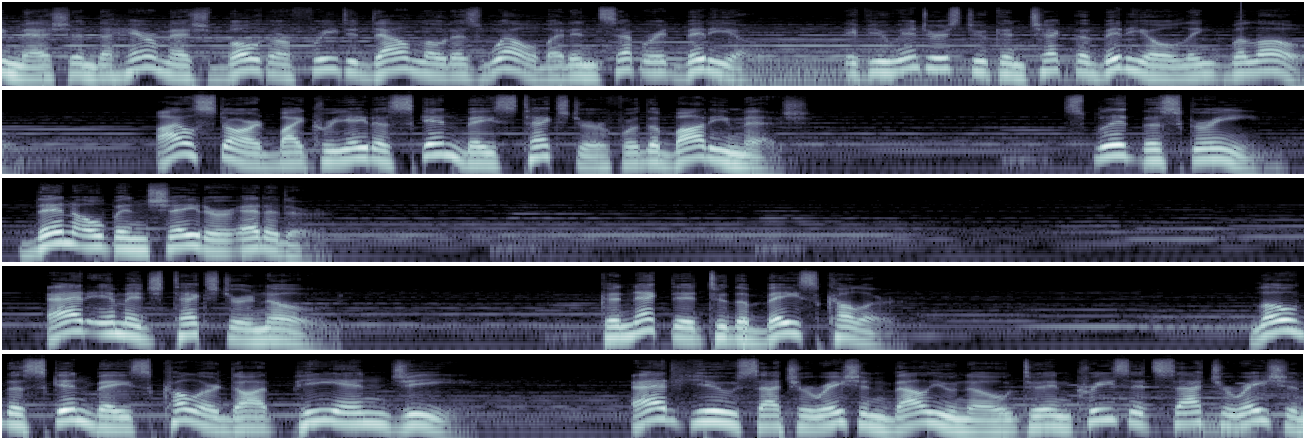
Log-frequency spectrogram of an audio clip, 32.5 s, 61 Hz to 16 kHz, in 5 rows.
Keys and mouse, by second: 6.0 click, 7.5-10.1 drag, 10.3-12.5 right drag, 14.1-16.6 drag, 16.6 n, 17.3-19.0 shift+middle drag, 19.0 shift+a, 22.4 click, 23.7-25.4 ctrl+middle drag, 25.4 click, 28.9 click, 29.1 g, 29.7 click, 30.0 shift+a, 32.2-32.5 ctrl+middle drag.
